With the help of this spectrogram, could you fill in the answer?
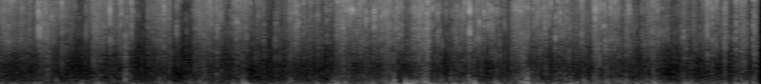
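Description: A folded brown honeycomb kraft paper pad is rubbed and crinkled with the fingertips. It makes a steady, irregular stream of dry, crackling rustles with bright, hissy high texture and a soft low rumble underneath. A few louder crunches stand out near the middle.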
